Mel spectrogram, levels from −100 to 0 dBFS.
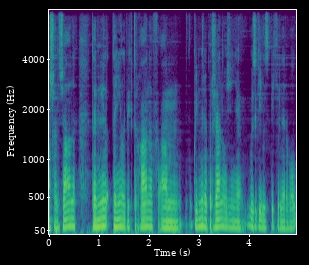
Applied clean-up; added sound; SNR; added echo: neural mask model DeepFilterNet 3.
